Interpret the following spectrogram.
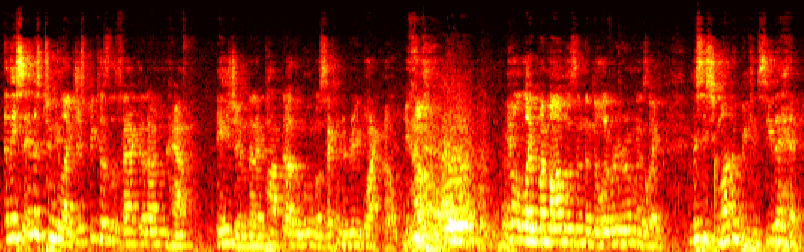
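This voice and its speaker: High-voiced guy from south dakota doing standup, lively, roomy far-off club sound with heavy noise. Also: fast. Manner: animated, self-mocking storytelling. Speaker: stand-up comedian. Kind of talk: stand-up comedy set.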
